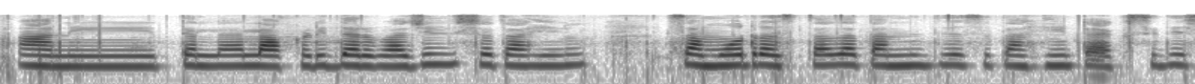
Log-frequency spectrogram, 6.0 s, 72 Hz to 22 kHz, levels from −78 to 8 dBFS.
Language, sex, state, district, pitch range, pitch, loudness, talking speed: Marathi, female, Maharashtra, Pune, 255-270 Hz, 260 Hz, -18 LUFS, 130 wpm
